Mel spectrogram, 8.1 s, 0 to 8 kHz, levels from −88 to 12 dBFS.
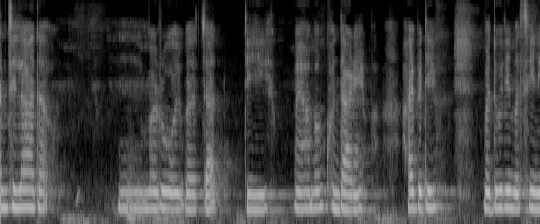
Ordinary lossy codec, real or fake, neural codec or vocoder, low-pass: none; fake; codec, 16 kHz, 8 kbps, FreqCodec, smaller model; none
